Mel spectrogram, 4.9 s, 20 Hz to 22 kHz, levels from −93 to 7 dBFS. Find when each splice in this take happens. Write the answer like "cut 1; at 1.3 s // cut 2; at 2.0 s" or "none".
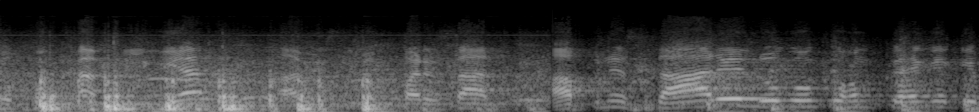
cut 1; at 2.6 s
